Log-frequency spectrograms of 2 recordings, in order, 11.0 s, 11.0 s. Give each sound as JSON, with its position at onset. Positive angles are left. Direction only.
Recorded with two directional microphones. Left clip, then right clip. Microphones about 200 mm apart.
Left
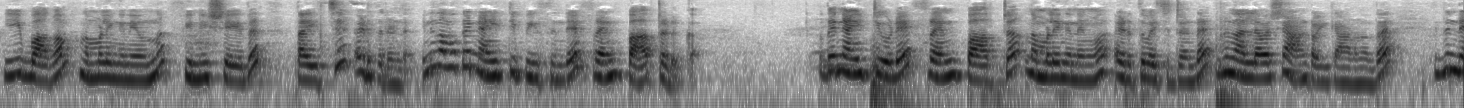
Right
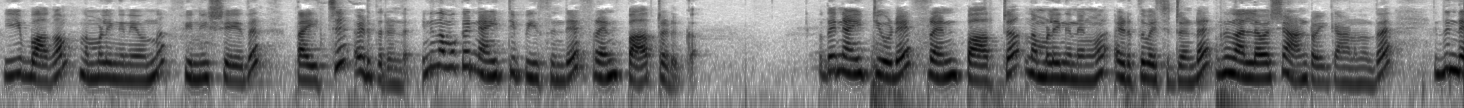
{"t": 0.0, "sound": "a woman's voice", "side_deg": -25}
{"t": 2.5, "sound": "a woman's voice", "side_deg": -50}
